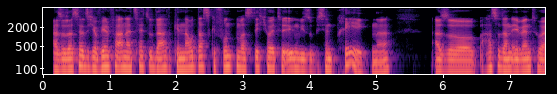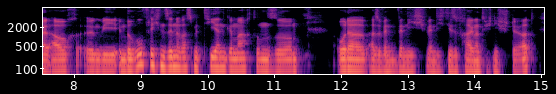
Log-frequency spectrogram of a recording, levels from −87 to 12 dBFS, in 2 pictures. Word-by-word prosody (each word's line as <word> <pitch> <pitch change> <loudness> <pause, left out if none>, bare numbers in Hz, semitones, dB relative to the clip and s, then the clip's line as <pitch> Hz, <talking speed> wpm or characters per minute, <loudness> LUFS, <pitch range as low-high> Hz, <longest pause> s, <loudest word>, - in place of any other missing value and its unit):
Also, 100 0 +2
das 105 0 +2
hört 125 -2 +4
sich 115 0 -2
auf 110 +1 0
jeden 120 0 +5
Fall 120 -2 +3
an, 115 - +3
als 110 +1 0
hättest 120 -1 -2
du 115 - +1
da 110 +1 +3
genau 105 +2 +2
das 120 +1 -2
gefunden, 120 -1 0
was 105 -1 -1
dich 115 +1 -2
heute 110 -1 +2
irgendwie 105 0 +3
so 95 -1 -4
bisschen 100 0 -2
prägt, 145 - 0
ne? 85 +5 -1 0.6
Also, 95 -2 +1
hast 110 +4 -3
du - - 0
dann 105 0 +3
eventuell 100 -1 +2
auch 95 +1 -1
irgendwie 95 -1 0
im 95 - 0
beruflichen 135 +5 +2
Sinne 120 0 +3
was 115 0 -4
mit 110 -3 -4
Tieren 115 -2 +1
gemacht 105 0 -2
und 100 -1 0
so? 95 +2 -2 0.6
Oder 100 -1 +3
also 90 -2 -4
wenn 85 0 -5
wenn 85 -2 -3
dich 80 +1 -8
wenn 90 -2 -5
dich 85 -1 -12
diese 85 -2 -5
Frage 90 +1 -2
natürlich 85 0 -4
nicht 85 -3 -9
stört. 105 +3 -4
100 Hz, 205 wpm, -22 LUFS, 95-110 Hz, 0.6 s, jeden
